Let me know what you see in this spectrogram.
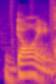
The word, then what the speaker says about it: Daim: Out of, I think he's from Denmark, and his 3D letter forms, which were Dame, D-A-I-M. – Sorry, Dame. – Well, actually, no, that's pronounced Dime. – Oh, what, like Dime Bar? – Yeah.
